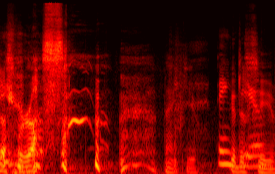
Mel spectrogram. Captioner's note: laughs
